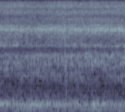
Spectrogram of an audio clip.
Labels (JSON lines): {"label": "anthrophony, boat engine", "recorder": "HydroMoth"}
